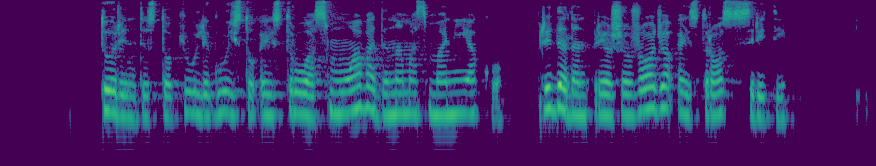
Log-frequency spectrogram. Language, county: Lithuanian, Šiauliai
